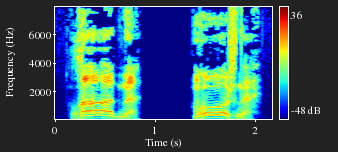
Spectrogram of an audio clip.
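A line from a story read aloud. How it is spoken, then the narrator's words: Joyful uncle. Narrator (Russian): радостно сказал дядя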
